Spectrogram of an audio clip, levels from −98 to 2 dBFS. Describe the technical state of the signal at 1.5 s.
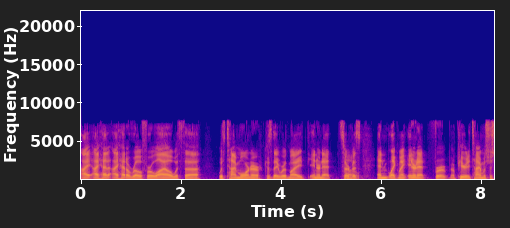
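At 1.5 s the speech is intact, passing through the wideband Bluetooth mSBC headset path with no fault at that moment.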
